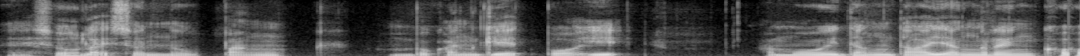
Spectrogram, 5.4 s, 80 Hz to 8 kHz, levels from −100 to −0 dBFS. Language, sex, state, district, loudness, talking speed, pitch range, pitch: Mizo, male, Mizoram, Aizawl, -19 LUFS, 165 wpm, 85-110 Hz, 95 Hz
